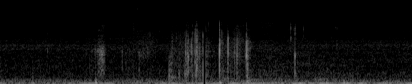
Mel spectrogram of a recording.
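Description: Scattered soft computer mouse clicks and desk taps, with a quick run of several about two seconds in, over a low steady hum.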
